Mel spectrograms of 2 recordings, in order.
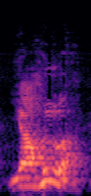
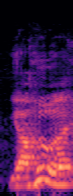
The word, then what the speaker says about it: Yahuah: it has the ah sound so you have yahuwah yahuwah is how you pronounce the Creator's name so we're going to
